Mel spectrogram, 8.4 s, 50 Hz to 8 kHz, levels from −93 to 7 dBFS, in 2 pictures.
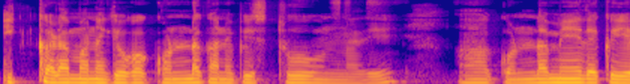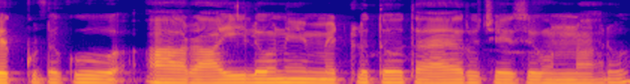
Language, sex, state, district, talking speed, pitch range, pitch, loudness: Telugu, male, Andhra Pradesh, Sri Satya Sai, 115 wpm, 115-125 Hz, 120 Hz, -16 LUFS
